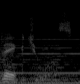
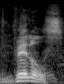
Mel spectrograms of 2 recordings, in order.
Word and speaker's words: victuals: Brook's finest Wares and victuals King R excuse you it's pronounced vles your and toast to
